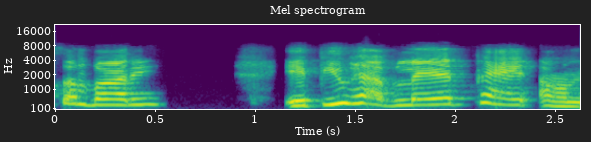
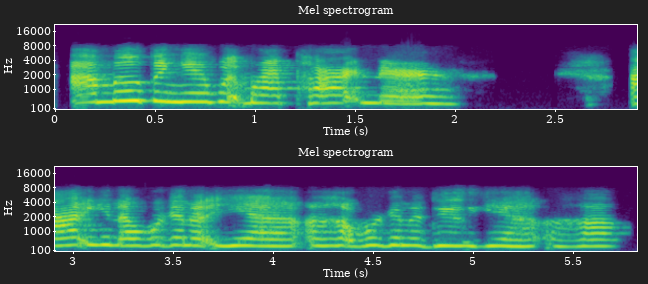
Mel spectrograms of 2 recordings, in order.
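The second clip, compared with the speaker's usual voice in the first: raised, mock-breezy imitation of the partner; mocking mimic; 5 semitones higher than usual. Mimicking the partner to viewers, higher and sing-song. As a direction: parrot his excuse back, mockingly.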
